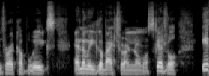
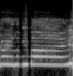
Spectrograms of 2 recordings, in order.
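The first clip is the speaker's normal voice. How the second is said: much higher, sing-song bye; light cheery sign-off; quick goodbye. Retold or imitated. Dad saying goodnight, high sing-song. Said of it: "I'm like".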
